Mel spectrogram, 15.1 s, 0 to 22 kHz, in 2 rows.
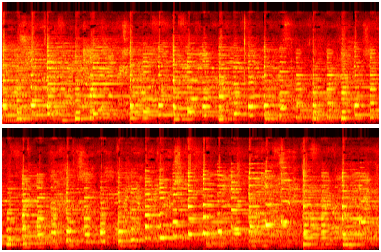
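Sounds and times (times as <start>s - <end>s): piano piece: 0.0s - 15.0s.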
